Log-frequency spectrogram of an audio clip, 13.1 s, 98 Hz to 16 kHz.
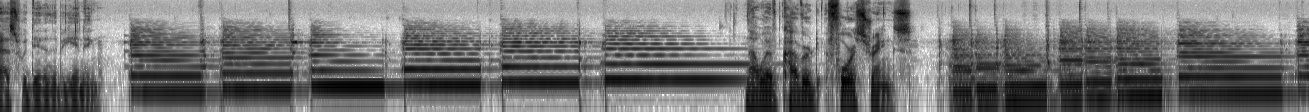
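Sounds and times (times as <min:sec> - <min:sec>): electric guitar single picked notes: 0:01.2 - 0:08.2, 0:09.2 - 0:13.0.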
